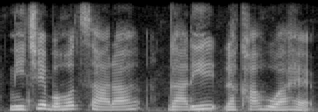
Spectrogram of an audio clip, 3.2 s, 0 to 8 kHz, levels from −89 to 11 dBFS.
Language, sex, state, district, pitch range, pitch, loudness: Hindi, female, Arunachal Pradesh, Papum Pare, 200-230 Hz, 210 Hz, -15 LUFS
